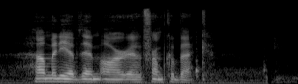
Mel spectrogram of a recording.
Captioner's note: speaking french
